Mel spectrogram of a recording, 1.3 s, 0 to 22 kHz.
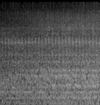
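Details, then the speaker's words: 2010 GMC Terrain with rough idle, rotten-egg exhaust smell, check engine light, rich fuel trim and high fuel pressure: a thin, steady metallic rattle over the idle. Timing chain slap is suspected. "so not sure if you can hear that or not it almost like I can hear a timing change SLA I can hear metal on metal in there"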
